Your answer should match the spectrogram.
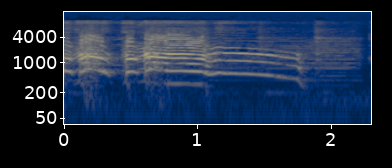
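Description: A rooster crowing once: a few short rising notes, then one long drawn-out note that falls in pitch and trails off near the end.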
